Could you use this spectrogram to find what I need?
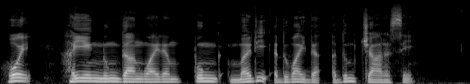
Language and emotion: Manipuri, neutral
